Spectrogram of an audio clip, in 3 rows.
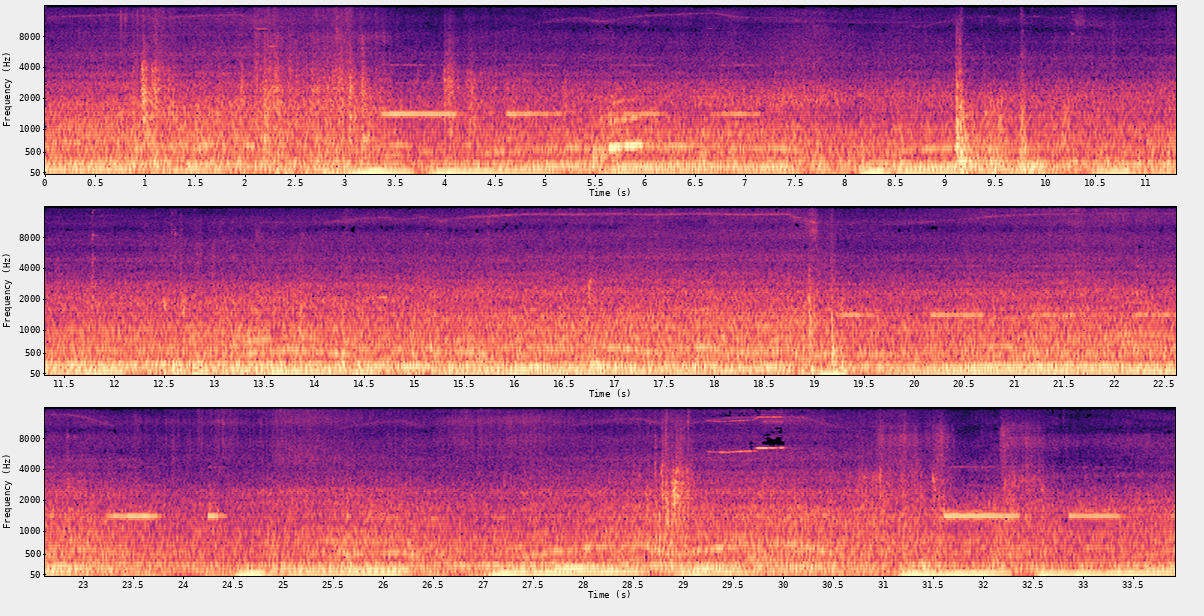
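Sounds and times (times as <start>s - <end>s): diesel engine revving: 0.0s - 33.9s
reversing alarm beeping: 31.6s - 33.9s.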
